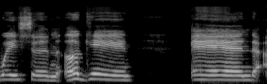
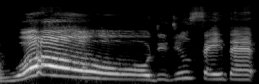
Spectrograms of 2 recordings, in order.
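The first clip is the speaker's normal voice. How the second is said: shocked whoa; 7 dB louder, much slower than usual. Retold or imitated. The man reacting in shock.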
